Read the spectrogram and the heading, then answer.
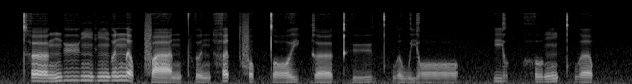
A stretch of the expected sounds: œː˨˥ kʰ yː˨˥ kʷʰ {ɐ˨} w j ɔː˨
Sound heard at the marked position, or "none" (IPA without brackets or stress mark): ɐ˨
